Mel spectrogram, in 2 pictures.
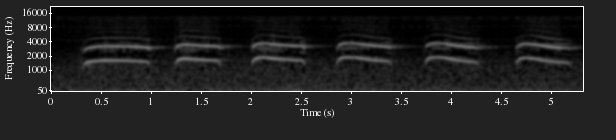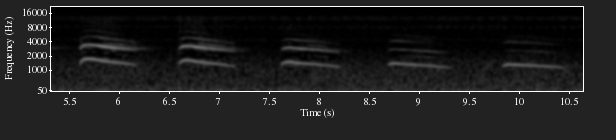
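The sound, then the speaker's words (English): A male kiwi gives a long series of about a dozen shrill, piercing whistles, each rising then sliding down in pitch, evenly spaced and gradually growing fainter toward the end. “Males and females have different calls.”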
